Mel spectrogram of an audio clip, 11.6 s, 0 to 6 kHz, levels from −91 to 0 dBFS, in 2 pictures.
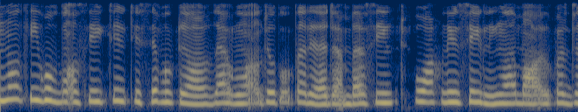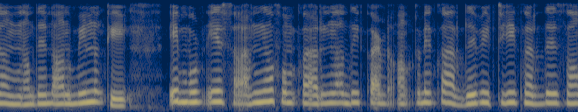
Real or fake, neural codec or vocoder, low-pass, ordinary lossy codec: fake; autoencoder, 44.1 kHz, a latent of 192 numbers a frame, MeloTTS; 5.4 kHz; none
